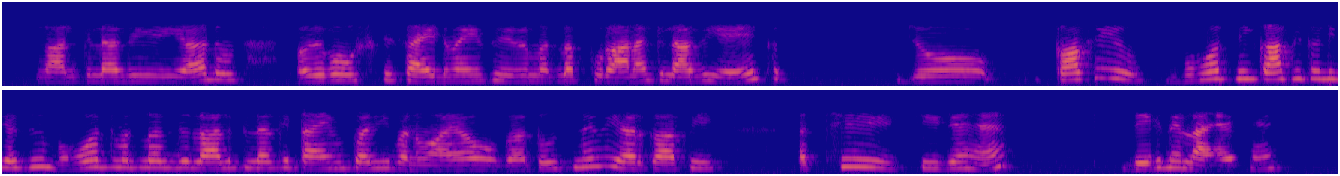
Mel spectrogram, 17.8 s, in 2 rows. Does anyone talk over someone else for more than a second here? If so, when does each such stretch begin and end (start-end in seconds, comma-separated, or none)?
none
